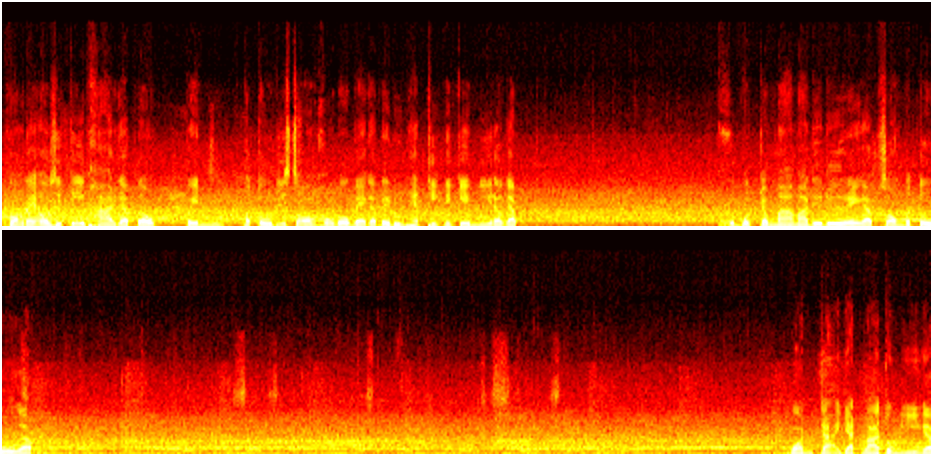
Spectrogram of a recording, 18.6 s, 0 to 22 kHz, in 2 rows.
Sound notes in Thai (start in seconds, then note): 13.4 ปรบมือ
